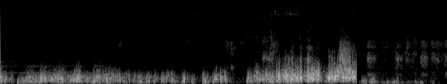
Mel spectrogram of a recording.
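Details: A Golden Retriever and a Border Collie reunited with each other after a long time apart: rapid, uneven panting and huffing breaths, rising into a louder excited whine-like burst near the end, with faint rustling in the background.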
